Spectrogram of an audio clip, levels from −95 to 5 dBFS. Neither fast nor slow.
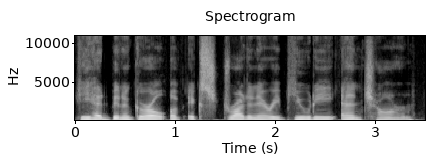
Yes: average, 170 wpm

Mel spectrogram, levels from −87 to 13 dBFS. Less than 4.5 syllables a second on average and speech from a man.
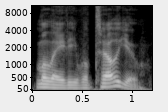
No: 5.7 syllables/s; male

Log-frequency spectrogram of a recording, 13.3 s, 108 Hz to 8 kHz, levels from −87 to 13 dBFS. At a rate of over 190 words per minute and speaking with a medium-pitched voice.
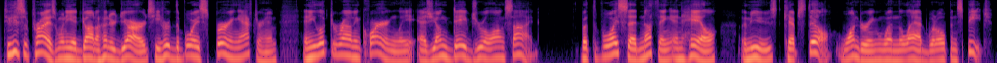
Yes: average, 200 wpm; medium, 160 Hz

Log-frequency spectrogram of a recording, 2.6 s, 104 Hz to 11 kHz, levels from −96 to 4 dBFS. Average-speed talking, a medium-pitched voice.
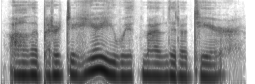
No: fast, 235 wpm; medium, 175 Hz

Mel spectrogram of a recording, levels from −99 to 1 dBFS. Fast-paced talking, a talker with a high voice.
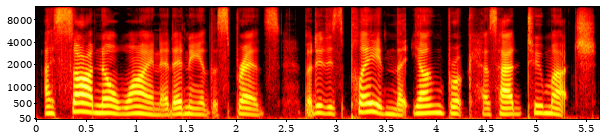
Yes: fast, 215 wpm; high, 195 Hz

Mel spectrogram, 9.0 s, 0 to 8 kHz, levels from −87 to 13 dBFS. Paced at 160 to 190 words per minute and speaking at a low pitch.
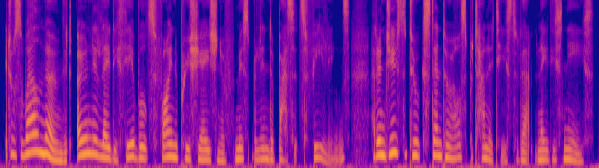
No: average, 175 wpm; high, 195 Hz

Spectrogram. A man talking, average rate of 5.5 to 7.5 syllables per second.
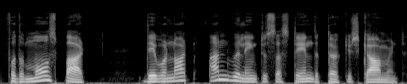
Yes: male; 5.9 syllables/s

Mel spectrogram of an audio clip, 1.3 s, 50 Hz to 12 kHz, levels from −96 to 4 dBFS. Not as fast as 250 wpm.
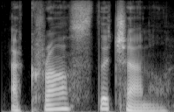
Yes: average, 140 wpm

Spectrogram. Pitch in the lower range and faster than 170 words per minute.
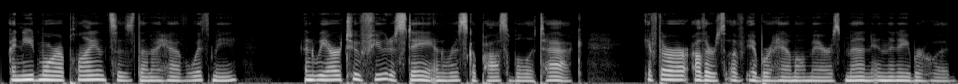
No: medium, 185 Hz; average, 200 wpm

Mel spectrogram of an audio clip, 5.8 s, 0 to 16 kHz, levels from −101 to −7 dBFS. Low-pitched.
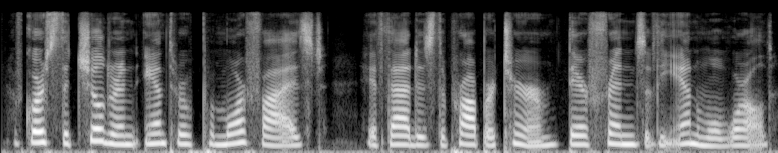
No: high, 215 Hz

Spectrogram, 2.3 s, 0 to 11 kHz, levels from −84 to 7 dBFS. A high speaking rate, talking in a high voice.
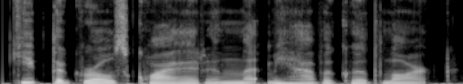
No: fast, 285 wpm; medium, 180 Hz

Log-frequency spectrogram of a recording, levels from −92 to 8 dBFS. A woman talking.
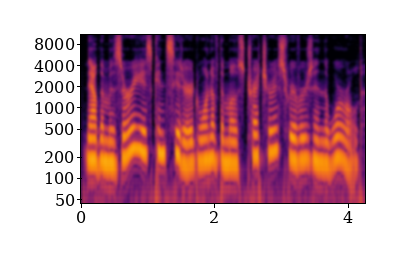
Yes: female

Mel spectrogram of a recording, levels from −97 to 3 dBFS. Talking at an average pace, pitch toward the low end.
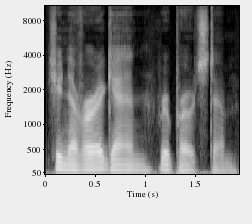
Yes: average, 155 wpm; low, 100 Hz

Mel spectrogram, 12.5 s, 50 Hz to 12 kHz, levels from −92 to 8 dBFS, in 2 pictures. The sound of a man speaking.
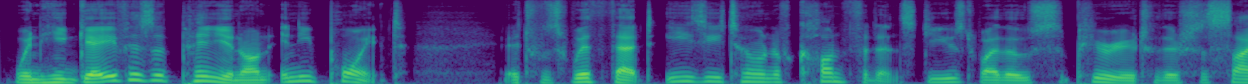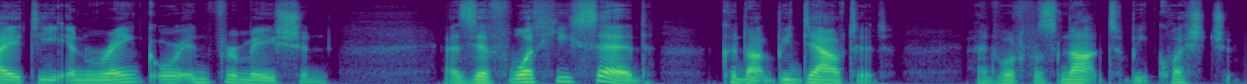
Yes: male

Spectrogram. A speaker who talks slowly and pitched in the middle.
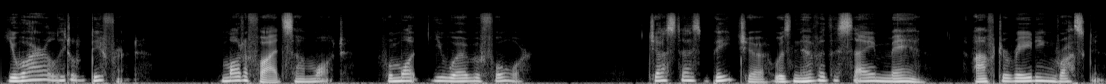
Yes: slow, 115 wpm; medium, 155 Hz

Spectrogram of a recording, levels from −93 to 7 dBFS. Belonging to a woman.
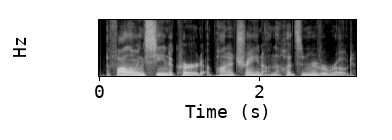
No: male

